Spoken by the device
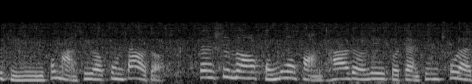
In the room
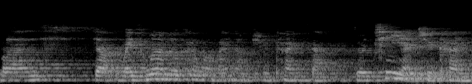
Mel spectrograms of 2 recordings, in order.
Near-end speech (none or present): present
